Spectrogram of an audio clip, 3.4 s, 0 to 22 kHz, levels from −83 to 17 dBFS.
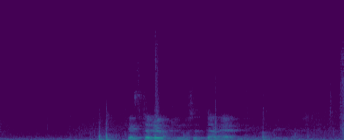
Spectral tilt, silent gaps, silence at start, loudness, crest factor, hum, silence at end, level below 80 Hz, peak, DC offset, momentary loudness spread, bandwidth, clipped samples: -6 dB/octave; none; 0 s; -47 LUFS; 22 dB; none; 0 s; -70 dBFS; -26 dBFS; under 0.1%; 23 LU; 16 kHz; under 0.1%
